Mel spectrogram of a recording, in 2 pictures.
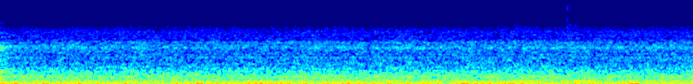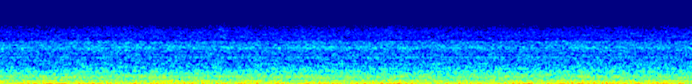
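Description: Steady low hum of room background noise, even throughout, with no distinct events.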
